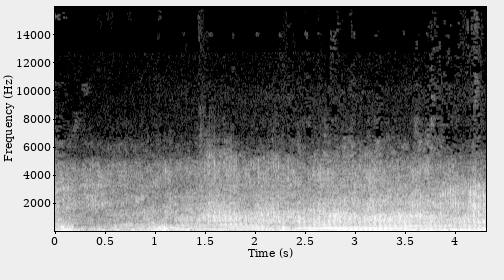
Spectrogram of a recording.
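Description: A light aircraft's piston engine and propeller running nearby, with a steady pitch and getting louder from about a second in.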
